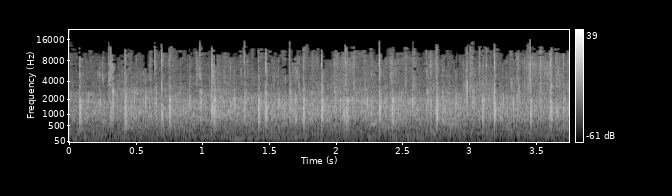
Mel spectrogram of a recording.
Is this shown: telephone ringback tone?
no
